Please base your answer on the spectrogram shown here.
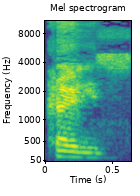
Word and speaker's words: Crowley: pronounce it yes it's Crowley as in holy gotcha what are your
